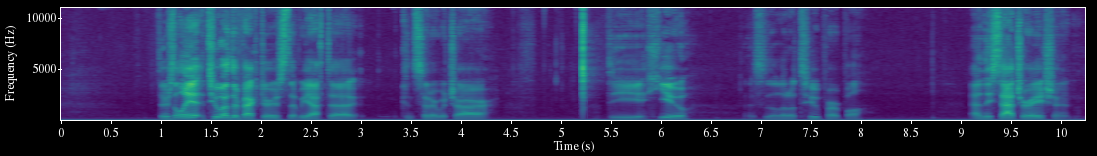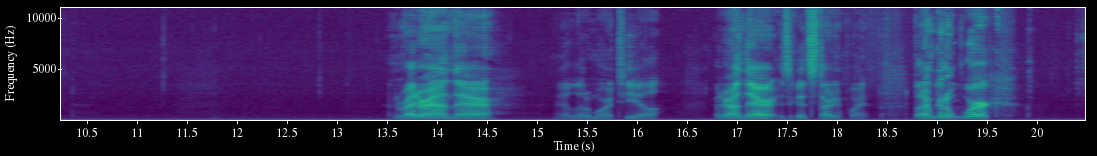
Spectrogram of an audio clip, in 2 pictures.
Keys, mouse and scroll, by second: 0.2 click, 1.0 click, 6.8 click, 8.8 click, 11.3 click, 13.2 click, 16.0 click, 17.7 click, 19.1-20.0 ], 20.2 ].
